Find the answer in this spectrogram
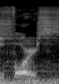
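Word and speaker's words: e-4ORCE: E-Force. E-Force is not spelled like you think it does.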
